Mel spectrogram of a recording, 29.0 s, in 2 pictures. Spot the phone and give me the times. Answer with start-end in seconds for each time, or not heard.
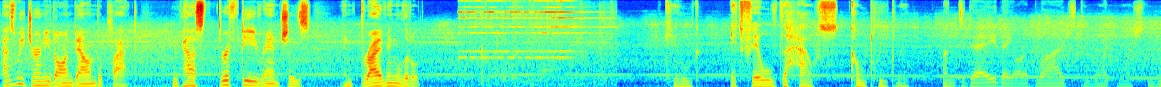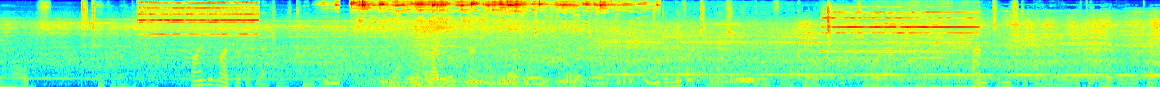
5.7-7.8, 16.2-17.8, 24.8-26.8.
